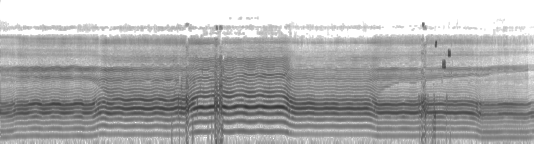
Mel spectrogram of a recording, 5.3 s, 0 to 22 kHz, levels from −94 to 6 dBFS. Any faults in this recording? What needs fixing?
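Starved of bits, the MP2 coder likely switched off upper sub-bands throughout, leaving the music dull and gurgling, consistent with roughly 80 kbps.

Uncorrected bit errors in the DAB stream put short blips of noise into single sub-bands from 1.71 to 2.26 s and 4.18 to 4.51 s, producing DAB burbling.

To prevent both, capture from a stronger, error-free feed or a wired source, and encode at a higher bitrate or with a more efficient codec.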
